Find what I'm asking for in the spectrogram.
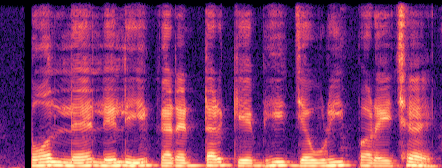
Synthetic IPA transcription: nɔːlːeleːlikɛɾẽɳʈəɾkebʱid͡ʒəwɾipəɽɛt͡ʃʰɛ

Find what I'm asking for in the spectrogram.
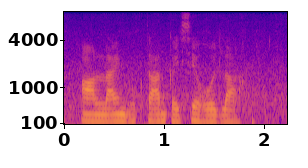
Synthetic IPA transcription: ɔnlajnbʱukt̪ankəɪseɦod͡ʒla

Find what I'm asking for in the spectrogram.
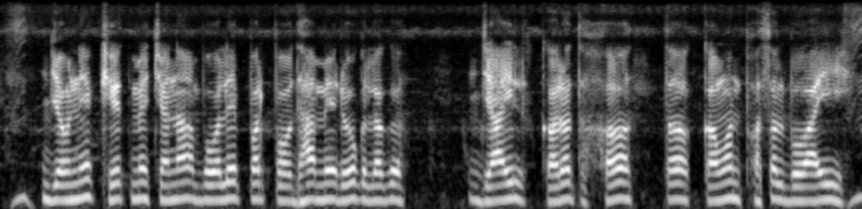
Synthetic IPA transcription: d͡ʒəbnekʰeːt̪mẽt͡ʃənaboːlepəɾpɔːd̪ʱamẽɾoːɡləɡ | d͡ʒaːɪlkəɾət̪hɔ | t̪əkəwənpʰəsəlbəwaːi

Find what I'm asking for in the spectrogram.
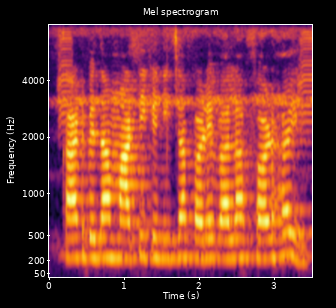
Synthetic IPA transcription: kaʈbed̪amaʈikenit͡ʃapəɽeʋalapʰəɽɦəj

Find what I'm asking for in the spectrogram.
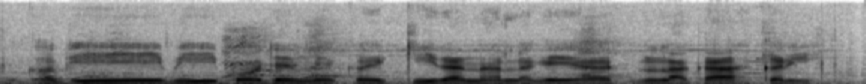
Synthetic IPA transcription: kɐbʱibʱipɔːd̪ʱemẽkəikiːɾanaləɡealaːkakəɾiː

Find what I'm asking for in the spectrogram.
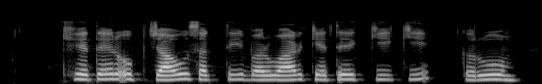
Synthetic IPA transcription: kʰeːt̪eɾʊpd͡ʒaːusək̚t̪ibəɾwaːɾkeːt̪ekiki | kəɾuːm

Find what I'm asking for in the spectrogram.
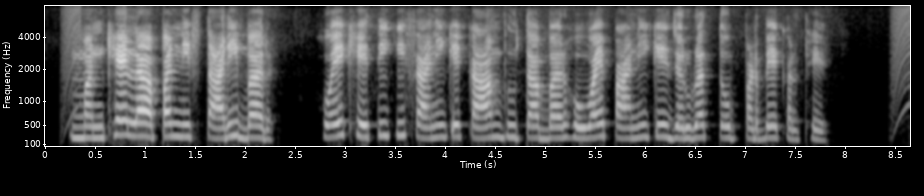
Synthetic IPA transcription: məŋkʰeləpənːɪst̪aːɾibəɾ | hoːekʰeːt̪ikisaːnikekaːmbuːt̪abəɾɦoːʋəepaːniked͡ʒəɾuːɾət̪ːopəɽ̤bekəɾt̪ʰeː

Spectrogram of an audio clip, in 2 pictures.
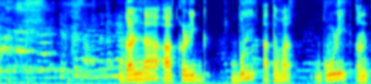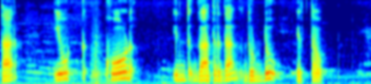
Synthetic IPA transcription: ɡɐɳɖaːʔaːkɐɭiɡ | bulɐ̰t̪ʰɐʋa̰ː | ɡuːɭiɐ̰nt̪aːɾiʋɐkʰːoːɽ | id̪ɡaːt̪ɾɐd̪aːɡd̪oɖːuiɾt̪ɐw

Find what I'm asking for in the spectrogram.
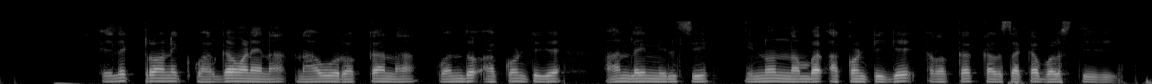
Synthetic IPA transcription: elek̚ʈɾoːnikʋɐɾɡɐʋɐɳɛnɐnaːʋuɾɔkːɐnːɐ | ond̪uʔɐkɐwɳʈiɡe̞ | aːnlɐjnːilsi | inːond̪unɐmbɐɾʔɐkɐwɳʈiɡe̞ɾɔkːɐkɐɭsɐkːɐbɐɭust̪iːʋi

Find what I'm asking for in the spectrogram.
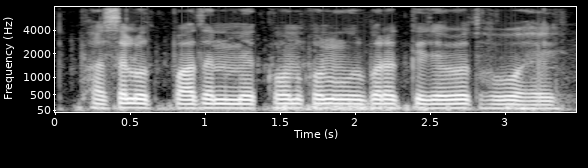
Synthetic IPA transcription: pʰəsəlʊt̪̚paːd̪ənmẽkɔːnkɔːnuːɾbəɾəkked͡ʒəɾuːɾət̪ɦooɦɛː

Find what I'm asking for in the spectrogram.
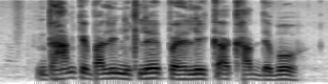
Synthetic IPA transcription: d̪ʱankebaliniklepəɦlikakʰad̪̚d̪ebo

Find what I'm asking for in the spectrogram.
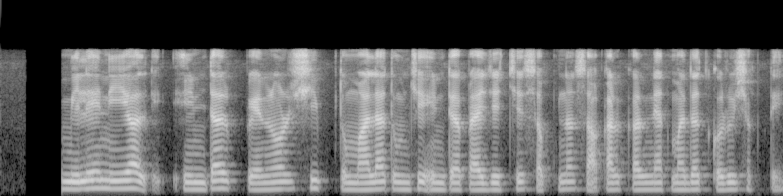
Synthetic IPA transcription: milenijəliɳʈəɾpɾenəɾɕip̚t̪um̤alat̪umt͡ɕeʔiɳʈəɾpɾajd͡ʑet͡ɕesə̰pnəsʋa̰kaɾkəɾɳjat̪məd̪əd̪kəɾuːɕəkt̪ḛ

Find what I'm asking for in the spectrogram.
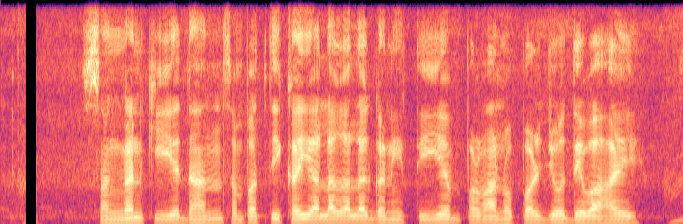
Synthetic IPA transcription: sə̃ŋɡənkied̪ʱənsə̃mpət̪ːikɐiɐləɡɐləɡːənit̪iepɾəmaːnõpəɾd͡ʒoːd̪eːʋaɦɐe

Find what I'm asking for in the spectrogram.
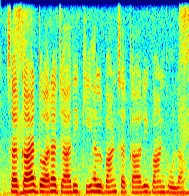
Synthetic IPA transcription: sɐɾkaːɾd̪waːɾad͡ʒaːɾikiːɦəlbãːɳɖsɐɾkaːɾibãːɳɖɦoːlaː

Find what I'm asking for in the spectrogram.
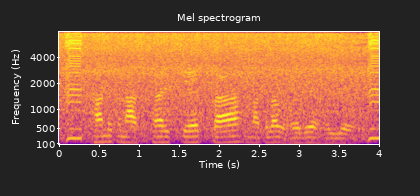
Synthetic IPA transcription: kʰəɳɖknaskʰəɾkekaɦmət̪ləbɦobeɦoje

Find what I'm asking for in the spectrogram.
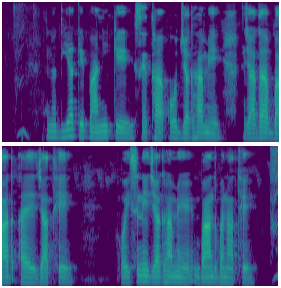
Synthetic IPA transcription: nəd̪ijakepaːnikesẽːt̪ʰaʔɔːɾd͡ʒəɡamẽd͡ʒjaːd̪abãːd̪aːed͡ʒaːt̪ʰeː | əɪsned͡ʒəɡamẽbãːnd̪bənat̪ʰeː

